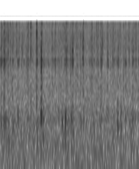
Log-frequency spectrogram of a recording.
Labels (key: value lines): label: ambient
recorder: HydroMoth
